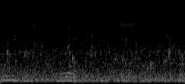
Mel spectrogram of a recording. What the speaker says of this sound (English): dipping water out of the old creek here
